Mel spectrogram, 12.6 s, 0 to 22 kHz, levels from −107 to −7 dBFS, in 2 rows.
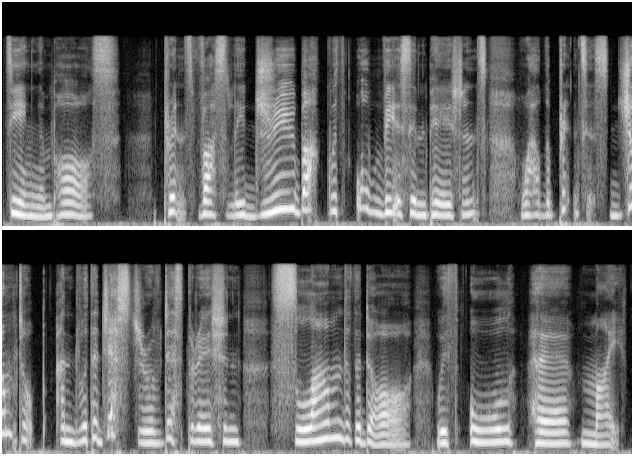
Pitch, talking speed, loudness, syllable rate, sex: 220 Hz, 135 wpm, -19 LUFS, 4.2 syllables/s, female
